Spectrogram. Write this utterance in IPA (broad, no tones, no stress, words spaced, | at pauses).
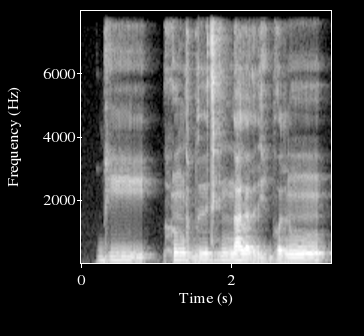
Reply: bʱiː | hũŋa̤ bɨːdʱi̤ nːalɐ ri̤bʱo rũː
